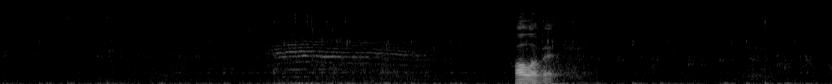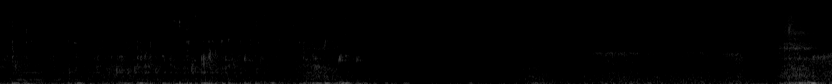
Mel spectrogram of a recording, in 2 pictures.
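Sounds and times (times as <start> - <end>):
bottled water poured out of a bottle: 0.0 - 12.2
speech: 5.2 - 5.7.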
